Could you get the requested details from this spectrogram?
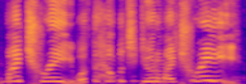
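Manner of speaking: high-pitched hammed-up yell at the tree; mock Clark outburst. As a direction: screech it like the dad who lost his tree. Clark yelling about his burnt tree.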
